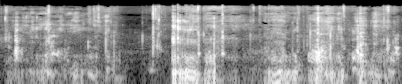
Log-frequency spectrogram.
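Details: A Staffordshire Bull Terrier gives pig-like snorting grunts and low rumbles while eating, with bursts of loud chewing and slurping. A brief pause comes near the middle before the noisy feeding sounds start again.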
